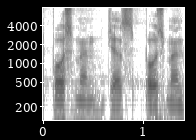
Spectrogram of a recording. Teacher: You could hear it as postman, just postman. The t is not pronounced. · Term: elision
